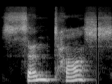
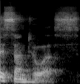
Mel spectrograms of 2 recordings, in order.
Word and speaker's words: CentOS: So is it CentOS? Like, what's the official pronunciation?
